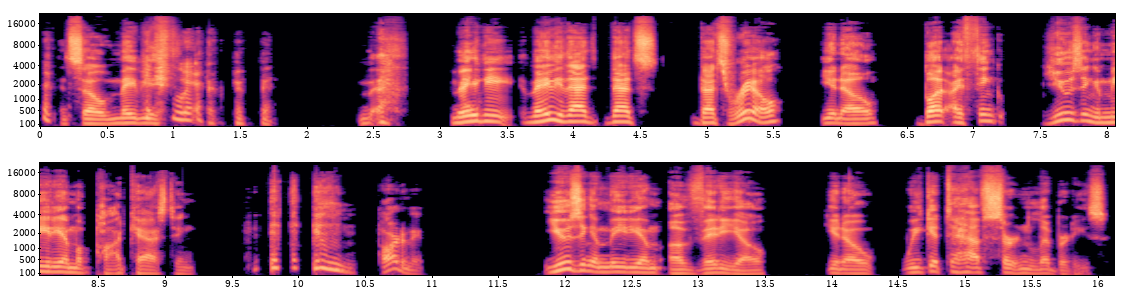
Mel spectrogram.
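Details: Adult man who says he stammers and stutters; word and phrase repetitions and a self-correction; stuttering.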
